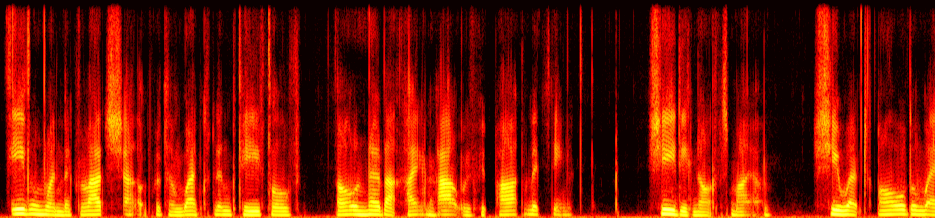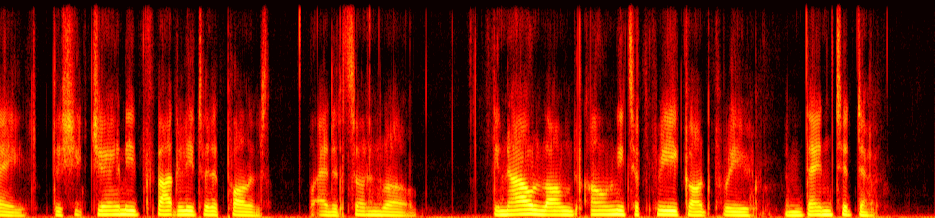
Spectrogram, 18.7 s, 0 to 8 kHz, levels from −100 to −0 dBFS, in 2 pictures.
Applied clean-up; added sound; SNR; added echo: neural diffusion model UNIVERSE++.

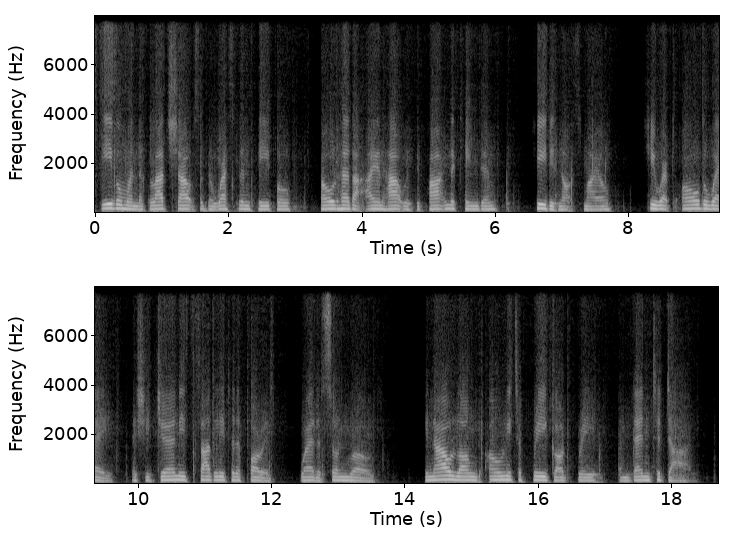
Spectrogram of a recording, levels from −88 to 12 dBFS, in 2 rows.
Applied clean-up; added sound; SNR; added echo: neural mask model RNNoise.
